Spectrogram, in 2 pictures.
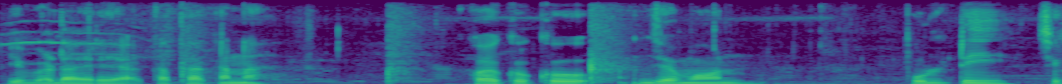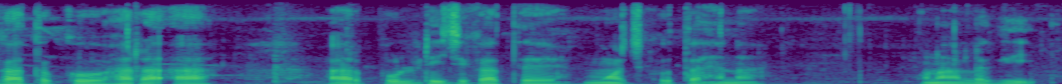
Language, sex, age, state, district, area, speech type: Santali, male, 30-45, West Bengal, Dakshin Dinajpur, rural, spontaneous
